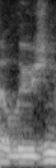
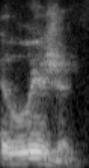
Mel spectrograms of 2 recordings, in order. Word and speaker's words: elision: No, it's not illusion. Illusion is a different word. I'm talking specifically about elision.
